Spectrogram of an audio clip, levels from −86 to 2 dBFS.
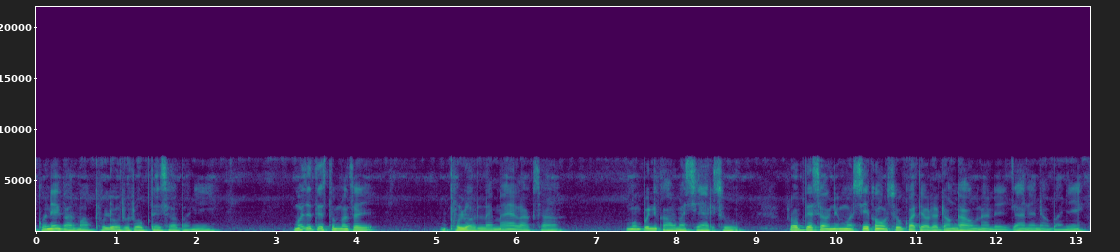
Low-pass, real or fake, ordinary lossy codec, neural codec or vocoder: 7.2 kHz; fake; none; codec, 16 kHz, 4 kbps, X-Codec, HuBERT features, trained on balanced general audio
